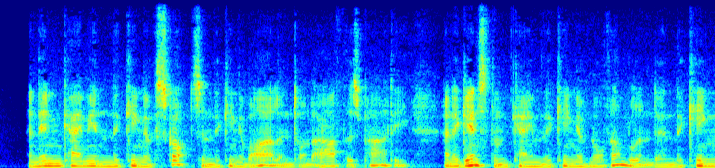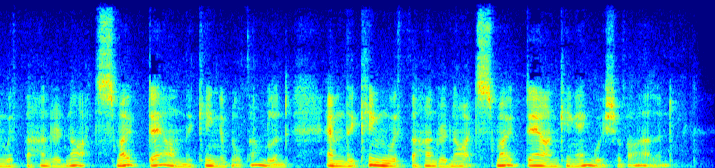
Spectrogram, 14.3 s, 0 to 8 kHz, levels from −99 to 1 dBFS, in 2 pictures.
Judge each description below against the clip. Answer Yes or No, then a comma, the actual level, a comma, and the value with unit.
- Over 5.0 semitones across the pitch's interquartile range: Yes, wide, 5.5 semitones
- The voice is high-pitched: No, low, 120 Hz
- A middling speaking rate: No, fast, 210 wpm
